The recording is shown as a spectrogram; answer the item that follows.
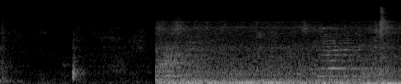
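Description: A quiet room with one short click, then an abrupt cut to a steady low rumble of background noise with faint voices in it.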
